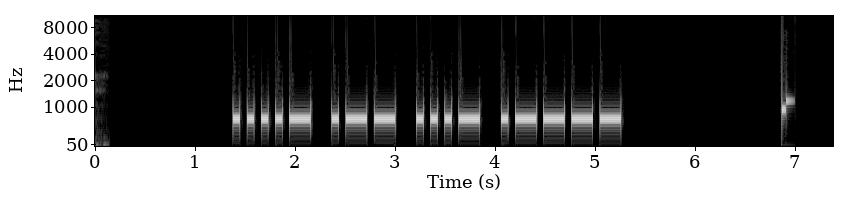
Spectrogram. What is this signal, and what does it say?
Morse code, heard as a keyed tone, about 17 wpm, 700 Hz. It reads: 4WV1
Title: Four Challenging Letter-Number Combinations 17wpm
